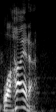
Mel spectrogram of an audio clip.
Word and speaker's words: Lahaina: Lahaina. – Yeah, used to live in Hawaii. She was just pronouncing it correctly for me.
